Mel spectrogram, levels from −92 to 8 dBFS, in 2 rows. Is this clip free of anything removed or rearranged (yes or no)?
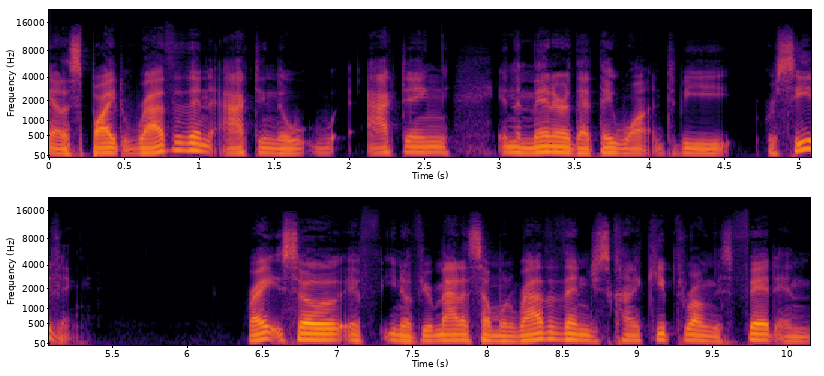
yes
